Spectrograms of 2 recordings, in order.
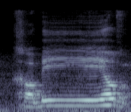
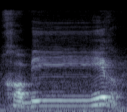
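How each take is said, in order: First: Khobir with a thick heavy final r, marked as wrong. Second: Khobir slow with a light, thin final r; correct thin ra. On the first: Teacher demonstrates the wrong reading, thick ra. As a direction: show the error: Khobir, heavy ra. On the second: Teacher gives the correct reading, thin ra. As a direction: model the right khobir, thin ra. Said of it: "Mestinya khobir". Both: Shown as a demonstration.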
